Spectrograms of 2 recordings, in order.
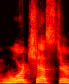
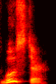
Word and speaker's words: Worcester: The name sounds like Worcester versus Georgia, but it's actually not pronounced that way. It is pronounced Worcester, like a rooster, but with a W.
